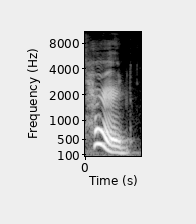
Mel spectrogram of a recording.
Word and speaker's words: heard: And then you have the word beard, which is almost spelled the same way except for the letter B. It's B-E-A-R-D. However, you pronounce it as beard. And you pronounce the word heard as heard.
